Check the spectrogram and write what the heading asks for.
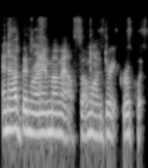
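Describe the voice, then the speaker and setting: A middle-aged woman, giving an animated motivational talk to her team on a live video and calling out viewers by name. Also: mid-range voice, very fast. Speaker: team leader.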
